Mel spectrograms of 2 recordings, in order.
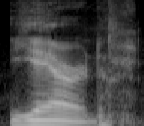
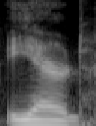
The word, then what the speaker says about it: Yared: The official pronunciation, Yared. – Yared. – And I messaged her. – Yes. – And said, I love your song. I featured it on our podcast. Next time we're in LA, would love to see you. Maybe we can interview. And she messaged me back and said, that would be amazing. And she posted the screen recording of us talking. – Yes. – Where I embarrassingly described her name as the pronunciation of GERD, like the disease.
